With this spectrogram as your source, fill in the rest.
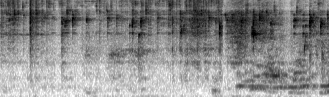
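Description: Cooking oil poured into a pan, a faint, hissy trickle with light sizzling, quiet and close throughout.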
